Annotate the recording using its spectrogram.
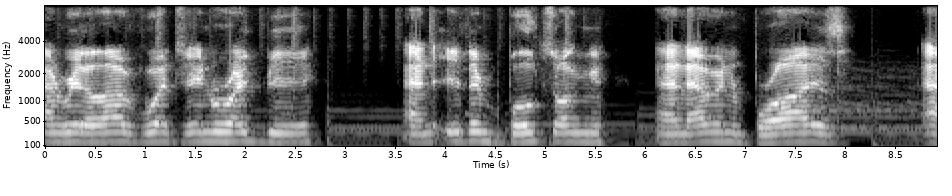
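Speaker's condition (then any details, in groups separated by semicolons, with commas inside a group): Friedreich's ataxia; spasticity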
